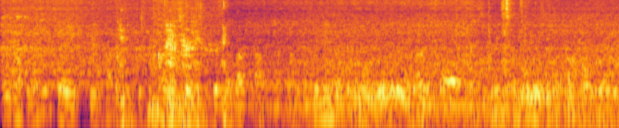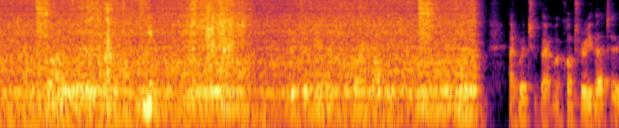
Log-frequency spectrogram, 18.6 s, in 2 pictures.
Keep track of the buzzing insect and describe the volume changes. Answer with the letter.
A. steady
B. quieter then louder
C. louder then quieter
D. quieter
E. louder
E.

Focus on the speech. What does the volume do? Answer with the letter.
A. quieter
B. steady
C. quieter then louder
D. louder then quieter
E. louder
B.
